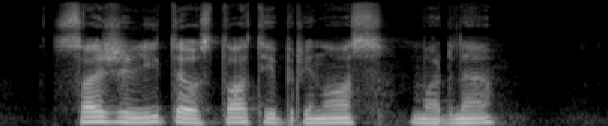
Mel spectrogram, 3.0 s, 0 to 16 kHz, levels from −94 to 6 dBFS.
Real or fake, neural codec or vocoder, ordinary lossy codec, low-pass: fake; vocoder, 44.1 kHz, 128 mel bands every 256 samples, BigVGAN v2; none; 14.4 kHz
